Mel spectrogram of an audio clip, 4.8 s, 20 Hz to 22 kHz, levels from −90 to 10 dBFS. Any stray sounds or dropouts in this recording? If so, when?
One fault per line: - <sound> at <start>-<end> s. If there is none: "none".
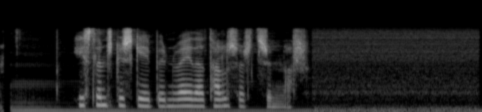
none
